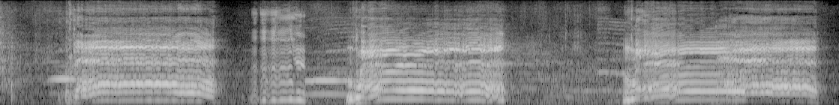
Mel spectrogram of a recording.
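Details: Sheep bleating in three long, loud, wavering calls, each about a second or more, rich and nasal with many harmonics, separated by short quiet gaps.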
